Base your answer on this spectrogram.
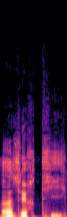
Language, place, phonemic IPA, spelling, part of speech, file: French, Paris, /a.zɛʁ.ti/, azerty, noun, Fr-azerty.ogg
- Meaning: azerty keyboard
